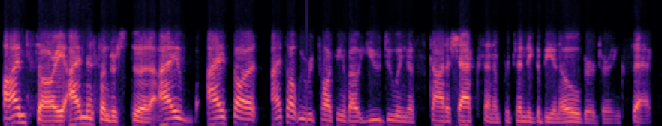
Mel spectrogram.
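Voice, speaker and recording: A man playing an eager, chatty woman on a date who is a Shrek fan, in an improv comedy scene. She gushes, apologizes quickly and gets flustered. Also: on the low side, no echo, narrow, tinny audio, close to an everyday voice. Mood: gushing.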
